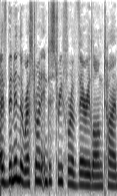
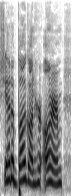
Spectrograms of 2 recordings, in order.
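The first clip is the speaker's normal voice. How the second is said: ordinary talk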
